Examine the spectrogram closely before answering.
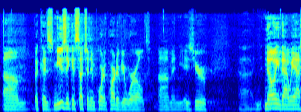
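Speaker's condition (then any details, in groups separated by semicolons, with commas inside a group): No condition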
